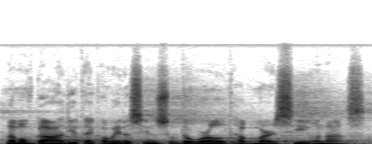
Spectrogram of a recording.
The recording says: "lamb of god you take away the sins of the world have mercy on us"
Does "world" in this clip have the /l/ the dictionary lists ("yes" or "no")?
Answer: yes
